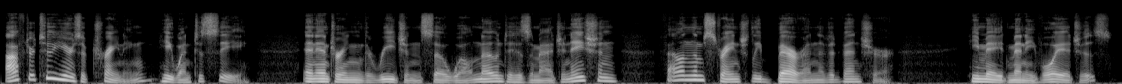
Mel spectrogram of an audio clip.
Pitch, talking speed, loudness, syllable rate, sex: 120 Hz, 155 wpm, -21 LUFS, 4.8 syllables/s, male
